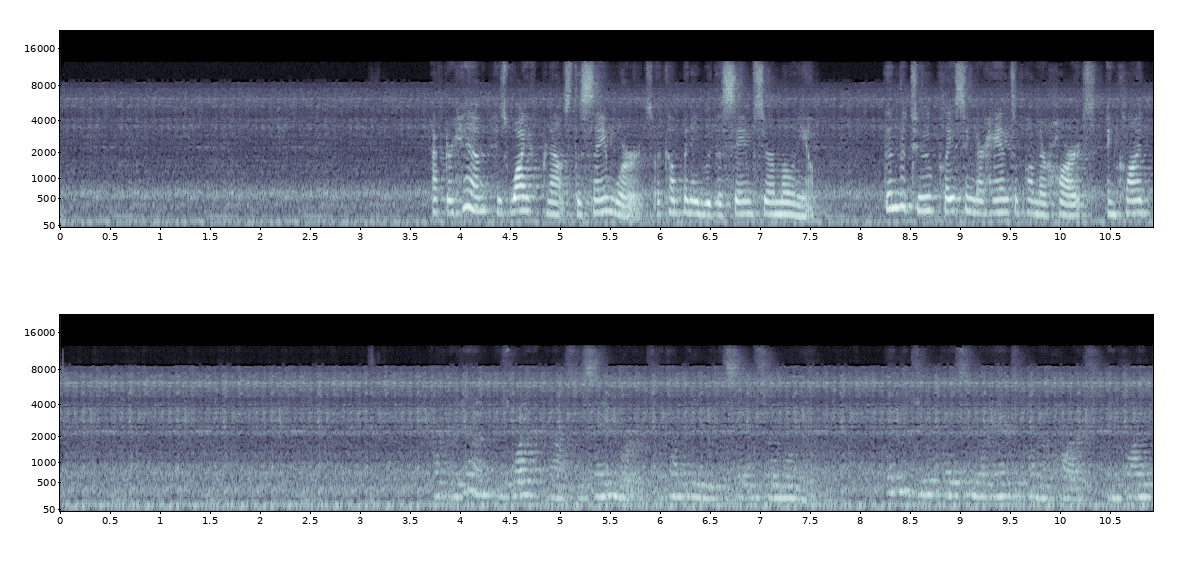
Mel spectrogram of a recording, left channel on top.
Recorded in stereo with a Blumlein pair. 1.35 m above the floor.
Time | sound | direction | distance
0.0 | an engine running | 60° right | 6 m
3.7 | a woman speaking | 50° left | 0.9 m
